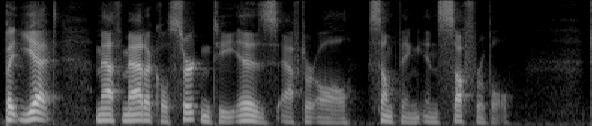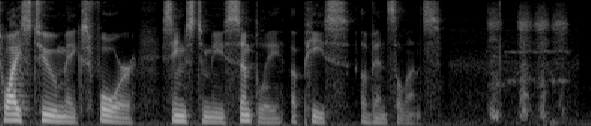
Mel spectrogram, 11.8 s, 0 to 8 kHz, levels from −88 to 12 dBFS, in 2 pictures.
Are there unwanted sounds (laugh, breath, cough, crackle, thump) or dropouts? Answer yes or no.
yes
